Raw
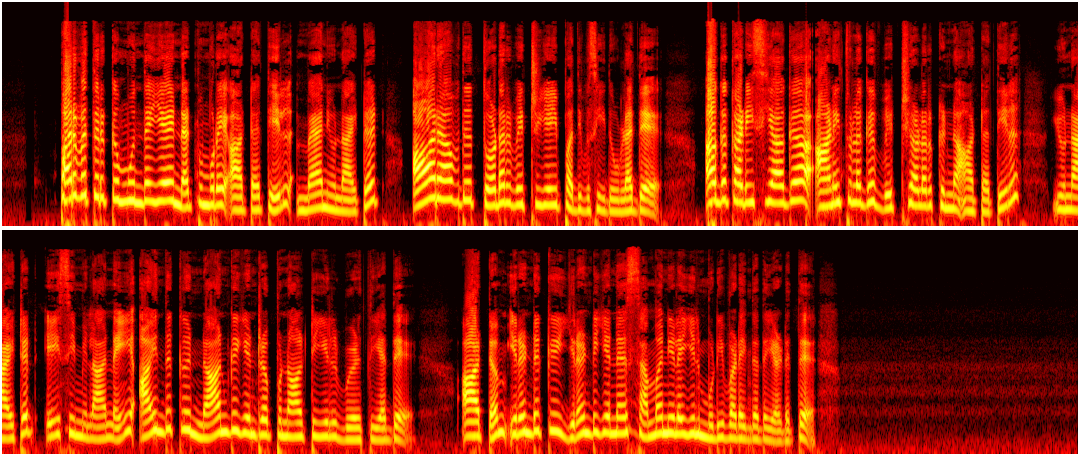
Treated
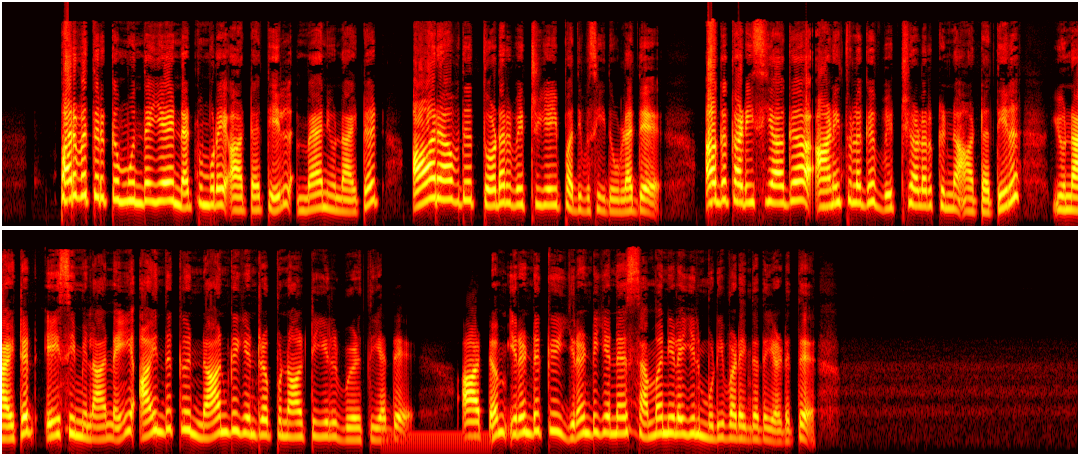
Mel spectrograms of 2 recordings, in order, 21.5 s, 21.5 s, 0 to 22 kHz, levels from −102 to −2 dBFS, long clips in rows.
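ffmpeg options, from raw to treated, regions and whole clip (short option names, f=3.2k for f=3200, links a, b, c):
-filter_complex "[0:a]asettb=1/sr,asplit=3[a][b][c];[a]atrim=end=9.744[d];[b]atrim=start=9.74:end=11.66,asetpts=PTS-STARTPTS,afade=t=in:d=0.004:c=qsin,afade=t=out:st=1.916:d=0.004:c=qsin,bandreject=f=6.3k:w=14,acontrast=29,highpass=83[e];[c]atrim=start=11.656[f];[d][e]acrossfade=d=0.004:c1=hsin:c2=qsin[g];[g][f]acrossfade=d=0.004:c1=qsin:c2=hsin,asettb=1/sr,asplit=3[h][i][j];[h]atrim=end=14.564[k];[i]atrim=start=14.56:end=15.67,asetpts=PTS-STARTPTS,afade=t=in:d=0.004:c=qsin,afade=t=out:st=1.106:d=0.004:c=qsin,highpass=330,lowpass=2.1k,aeval=exprs='val(0)+0.00891*(sin(2*PI*50*n/s)+sin(2*PI*2*50*n/s)/2+sin(2*PI*3*50*n/s)/3+sin(2*PI*4*50*n/s)/4+sin(2*PI*5*50*n/s)/5)':c=same[l];[j]atrim=start=15.666[m];[k][l]acrossfade=d=0.004:c1=hsin:c2=qsin[n];[n][m]acrossfade=d=0.004:c1=qsin:c2=hsin,highpass=350,equalizer=f=5.1k:t=o:w=0.72:g=-15"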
